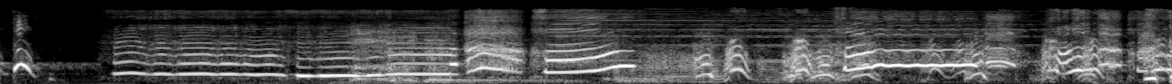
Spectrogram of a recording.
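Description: A cartoon character imitates a dog with long, wavering howls and whimpering whines in short repeated bursts, loud and close, along with a few other cartoon voice sounds.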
